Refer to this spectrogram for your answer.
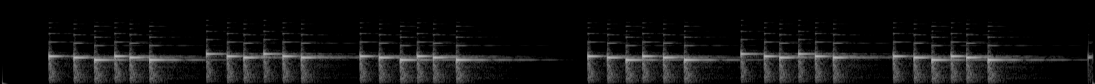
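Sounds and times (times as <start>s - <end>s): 
high-pitched piano: 0.5s - 10.9s.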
